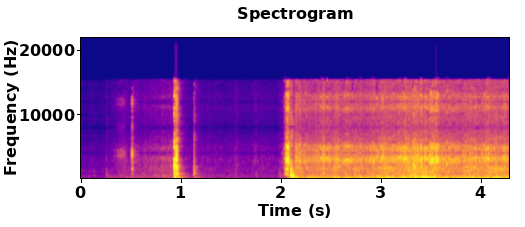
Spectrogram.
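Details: South Bend 9A lathe gearbox, in a tumbler setting other than left hole A/right column 2 (where it thumps at 4½ TPI): light clicks then a smooth, steady whir with no thumping; normal running.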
